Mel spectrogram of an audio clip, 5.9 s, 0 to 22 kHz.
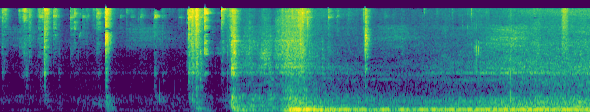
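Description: Key clicks at the ignition, then the 1975 Chevrolet C10's 350 V8 is cranked by the starter and catches about three seconds in, settling into a steady idle.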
